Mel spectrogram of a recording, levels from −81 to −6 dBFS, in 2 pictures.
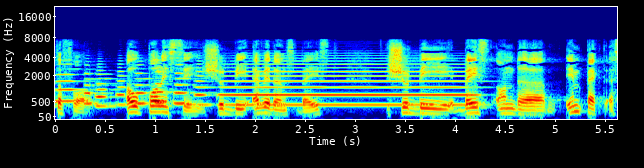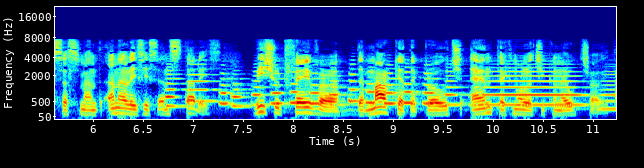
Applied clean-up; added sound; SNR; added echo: none; Brass instrument; 3 dB; none.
